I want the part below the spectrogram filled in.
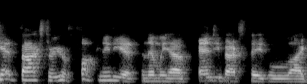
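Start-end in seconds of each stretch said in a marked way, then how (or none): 0.0-1.4 put-on screaming, higher pitch. Describing a divided society, imitating the mainstream media screaming at people. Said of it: "the mainstream media screaming at people like".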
